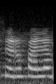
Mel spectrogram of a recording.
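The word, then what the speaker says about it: Pterophyllum: beta fighting fish and pterophylum which is uh pronounced as stereophylum but its spelling is p t e r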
